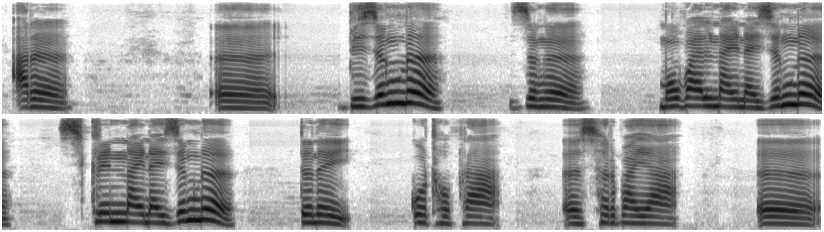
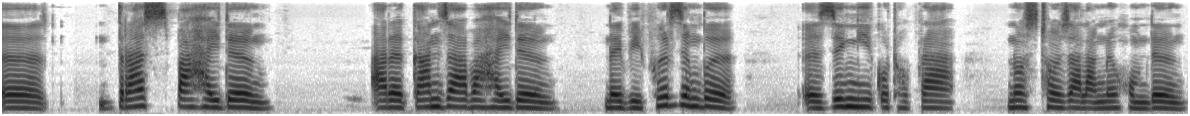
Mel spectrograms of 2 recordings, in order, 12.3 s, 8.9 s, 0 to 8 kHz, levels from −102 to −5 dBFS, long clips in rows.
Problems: none marked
